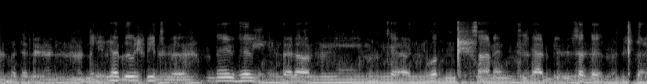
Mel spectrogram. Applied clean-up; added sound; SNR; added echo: neural diffusion model UNIVERSE++.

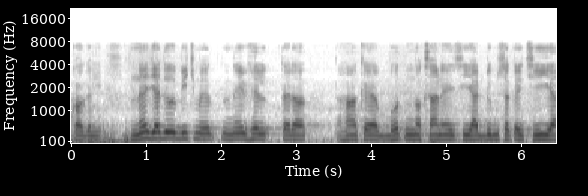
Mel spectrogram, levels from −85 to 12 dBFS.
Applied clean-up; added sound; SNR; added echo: none; none; none; none.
